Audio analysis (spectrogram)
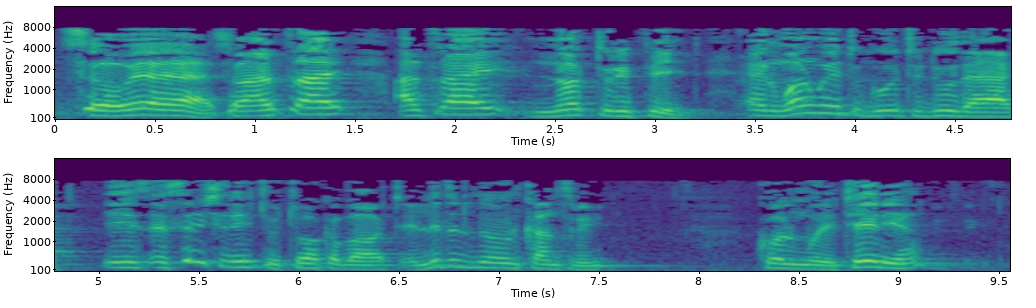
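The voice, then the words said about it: French accent. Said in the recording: “in a bad French accent”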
